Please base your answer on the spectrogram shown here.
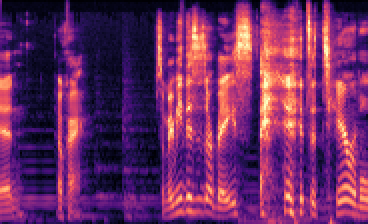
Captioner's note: laughs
